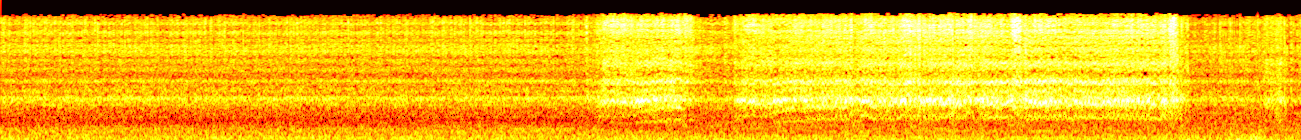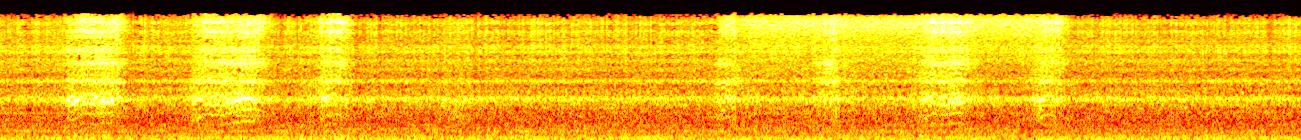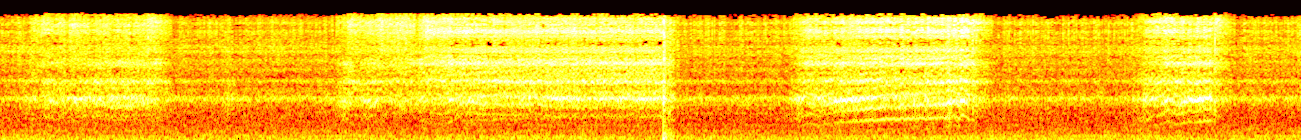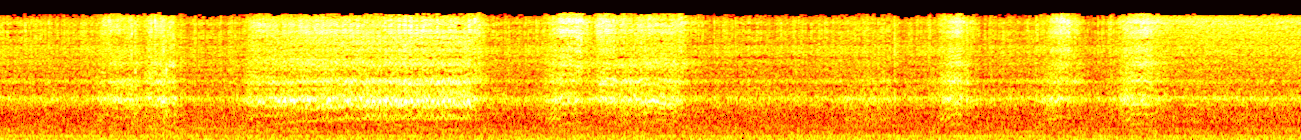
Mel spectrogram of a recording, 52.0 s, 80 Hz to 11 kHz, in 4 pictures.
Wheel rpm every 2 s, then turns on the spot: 0, 0, 0, 50, 60, 60, 10, 30, 10, 0, 10, 20, 0, 40, 10, 70, 30, 50, 20, 10, 30, 60, 40, 10, 10, 10.
50-52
